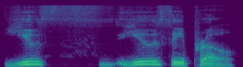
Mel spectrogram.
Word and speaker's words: Euthyphro: And oh, great, Robert, it's Euthyphro. Okay, thanks. I'm going to work on that pronunciation.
